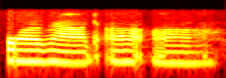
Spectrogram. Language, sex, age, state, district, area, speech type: Assamese, female, 30-45, Assam, Charaideo, rural, conversation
